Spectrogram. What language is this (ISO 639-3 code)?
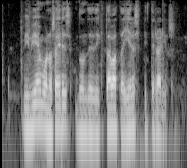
spa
